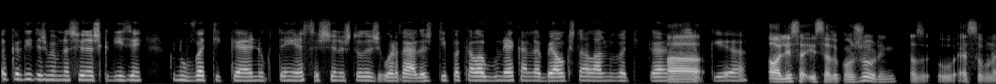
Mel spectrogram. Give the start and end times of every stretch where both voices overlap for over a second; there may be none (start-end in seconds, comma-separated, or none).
none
